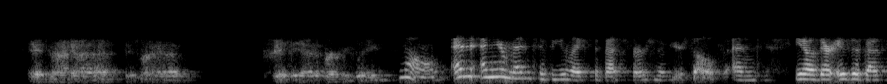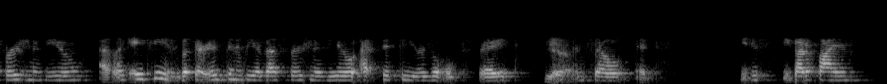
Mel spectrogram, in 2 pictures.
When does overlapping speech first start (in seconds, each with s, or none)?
none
